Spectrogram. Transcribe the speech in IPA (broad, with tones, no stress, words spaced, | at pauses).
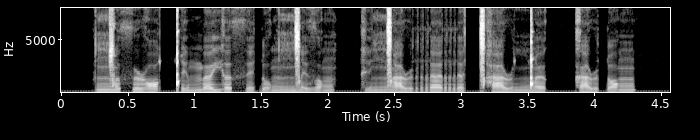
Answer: ŋ͡ǀʊ˦θɹɔ˦ǃɪ˨ mœ˥jə˥θɪ˩ɗo˩ŋ ŋ͡ǀɪ˩ðɔ˨ŋkːɪ˩ŋ͡ǀa˩ɹ rɐ˦rə˦ǀʰa˩ɹ ŋ͡ǃœ˨ kːa˨ɹɗɔ˥ŋ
